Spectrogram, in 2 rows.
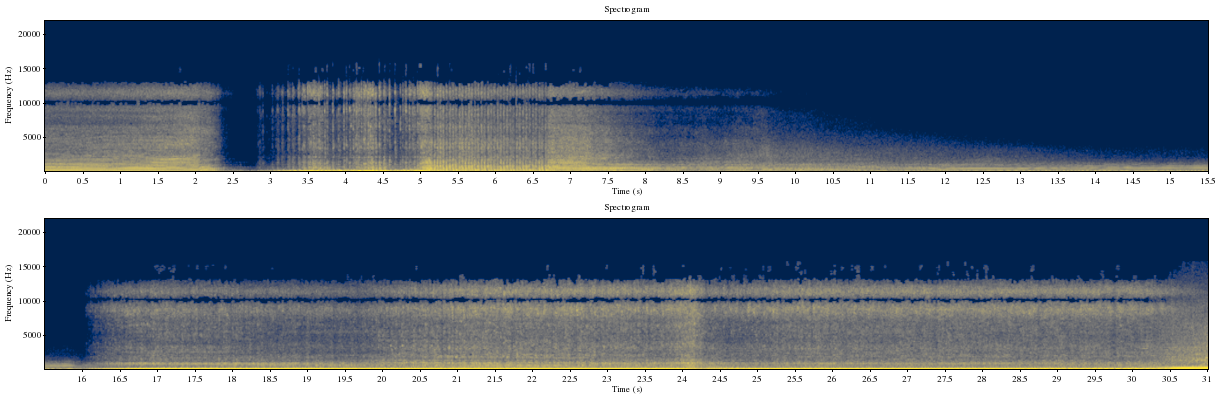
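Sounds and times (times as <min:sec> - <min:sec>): loud car engine idling: 0:02.6 - 0:06.8, 0:16.1 - 0:31.0.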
